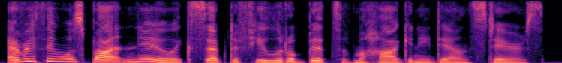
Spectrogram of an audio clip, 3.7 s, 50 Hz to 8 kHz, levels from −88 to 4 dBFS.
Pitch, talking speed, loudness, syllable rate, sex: 205 Hz, 210 wpm, -20 LUFS, 5.9 syllables/s, female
